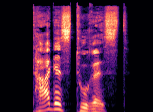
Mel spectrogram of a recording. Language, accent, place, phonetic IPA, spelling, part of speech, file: German, Germany, Berlin, [ˈtaːɡəstuˌʁɪst], Tagestourist, noun, De-Tagestourist.ogg
- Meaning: day-tripper (male or of unspecified sex)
